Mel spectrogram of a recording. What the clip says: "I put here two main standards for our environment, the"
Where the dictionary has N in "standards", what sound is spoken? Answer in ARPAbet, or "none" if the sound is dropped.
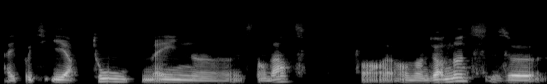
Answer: none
